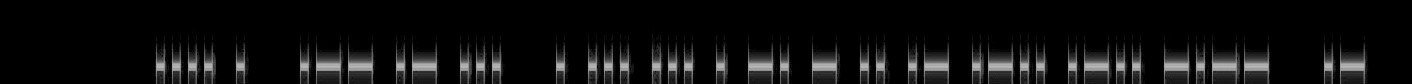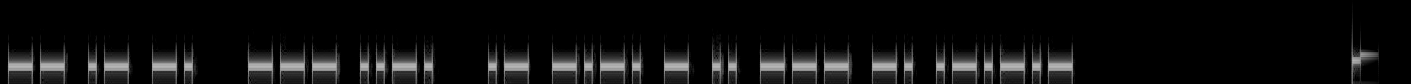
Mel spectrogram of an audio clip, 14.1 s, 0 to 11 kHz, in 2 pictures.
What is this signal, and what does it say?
Morse code, heard as a keyed tone, about 30 wpm, 700 Hz. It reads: HE WAS ESSENTIALLY A MAN OF ACTION.
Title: Sentences from Top 1300 Words 30wpm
